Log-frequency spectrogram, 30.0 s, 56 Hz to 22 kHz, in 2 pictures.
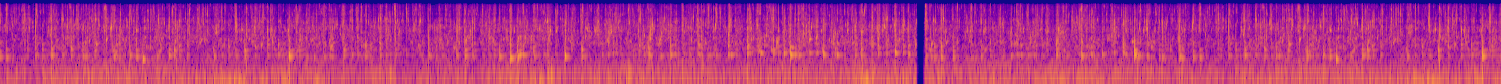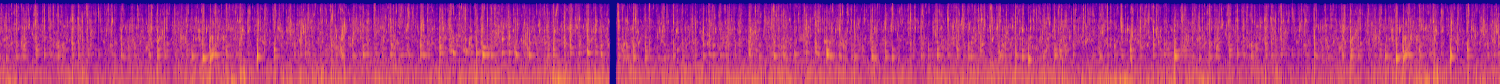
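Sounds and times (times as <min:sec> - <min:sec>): water trickling and gurgling: 0:00.0 - 0:30.0.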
